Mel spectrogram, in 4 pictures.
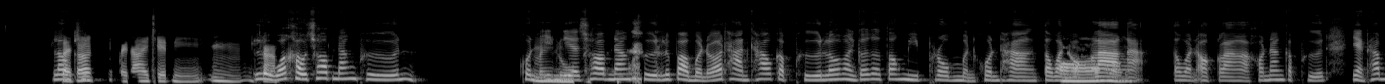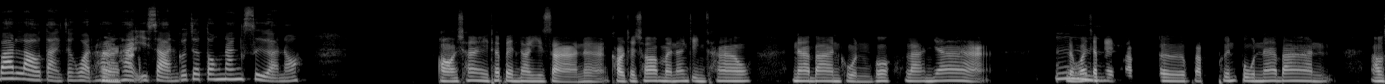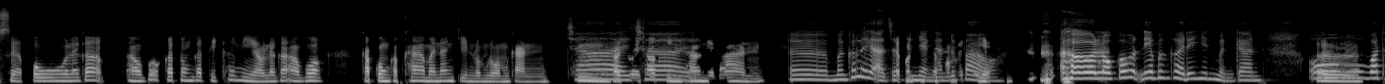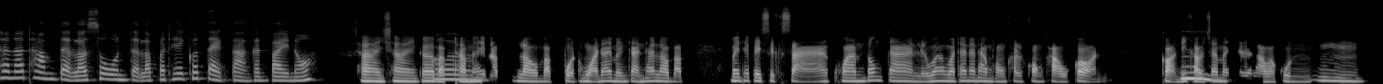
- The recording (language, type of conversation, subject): Thai, unstructured, ทำไมบางครั้งวัฒนธรรมจึงถูกนำมาใช้เพื่อแบ่งแยกผู้คน?
- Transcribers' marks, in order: chuckle; laughing while speaking: "เออ"; chuckle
